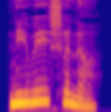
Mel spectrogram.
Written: ನಿವಸನ

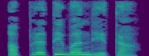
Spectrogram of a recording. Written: ಅಪ್ರತಿಬಂಧಿತ

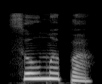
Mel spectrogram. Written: ಸಮೀಪ

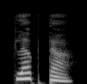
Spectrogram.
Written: ಕೊಲೆಪಾತ

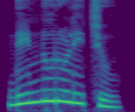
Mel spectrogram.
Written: ದಿಂಡುರುಳಿಚು

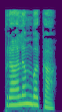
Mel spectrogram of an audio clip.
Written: ಪ್ರಾಲಂಬಕ

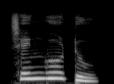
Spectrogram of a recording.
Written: ಚಂಗಾಟ

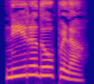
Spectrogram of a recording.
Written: ನೀರದೋಪಳ

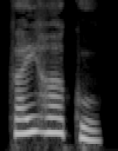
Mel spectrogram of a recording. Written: ಕಾಹಿಗ

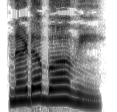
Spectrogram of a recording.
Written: ನಡಬಾವಿ

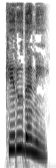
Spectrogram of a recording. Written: ಗ್ರಥನ

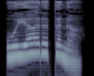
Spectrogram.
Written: ಒಯ್ಯಾರತನ

